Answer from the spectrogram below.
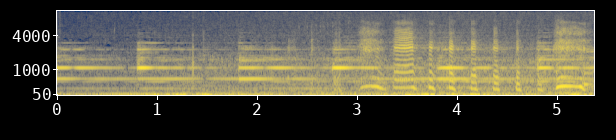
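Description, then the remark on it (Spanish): A church bell, rung by a bell-ringer pulling its rope, rings with long, sustained resonant tones that linger and overlap, struck a few times over a low rumbling background, with some faint voice-like sounds mixed in. “nadie más que él podría tocar la campana”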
